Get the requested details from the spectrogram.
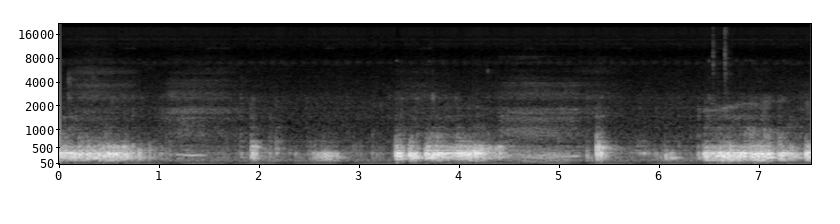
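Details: Loud, low rumbling gurgles in repeated surges from an animal's belly: stomach growling (borborygmi).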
